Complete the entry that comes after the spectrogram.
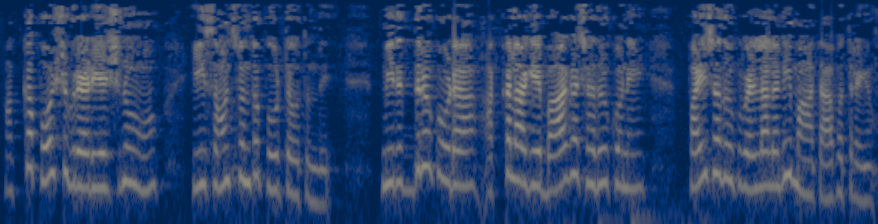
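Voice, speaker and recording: A woman's voice: sits high, brisk, a bit bright. An actress playing a caring middle-aged mother of three in a radio play, scolding fondly. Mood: fussing. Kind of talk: radio drama acting.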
